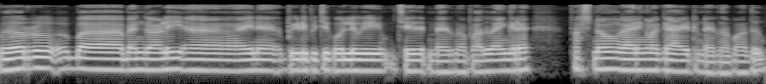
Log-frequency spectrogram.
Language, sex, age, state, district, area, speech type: Malayalam, female, 30-45, Kerala, Kozhikode, urban, spontaneous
